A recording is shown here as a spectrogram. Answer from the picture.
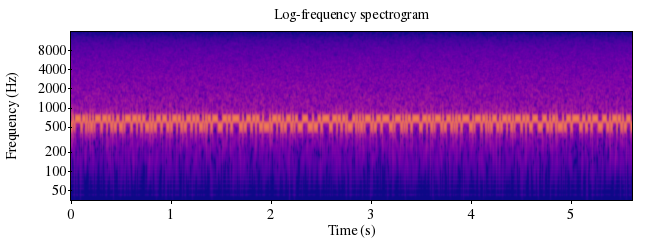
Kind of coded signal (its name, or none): RTTY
